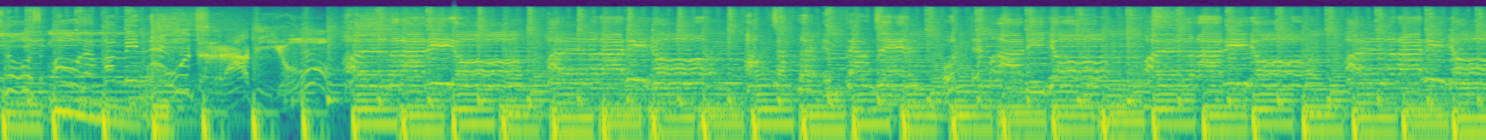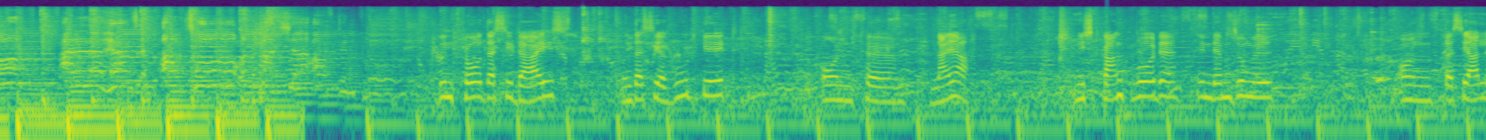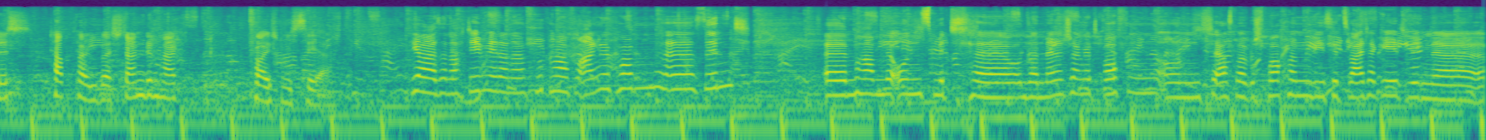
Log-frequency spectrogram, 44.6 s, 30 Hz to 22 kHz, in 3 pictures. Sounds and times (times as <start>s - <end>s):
Music: 0.0s - 44.5s.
